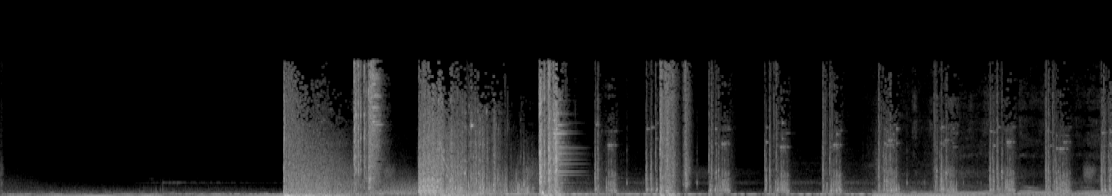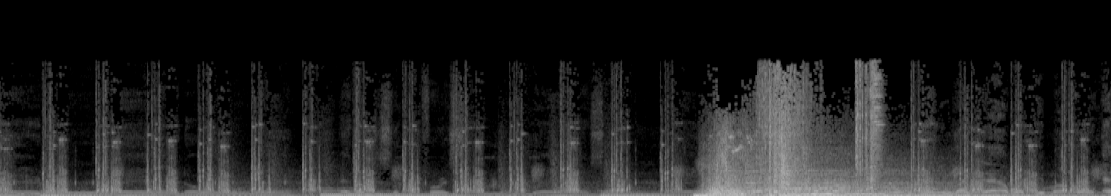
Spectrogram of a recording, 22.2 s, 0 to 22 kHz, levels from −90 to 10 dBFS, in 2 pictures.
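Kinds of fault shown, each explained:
Doubled audio track: between 8.62 and 11.24 s a dry copy trails about half a second behind, a bit quieter, likely from a slower second capture path.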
